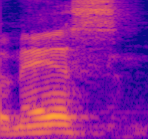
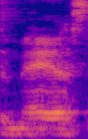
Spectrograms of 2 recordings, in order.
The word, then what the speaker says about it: Emmaus: about the road to Emmaus or however you pronounce it I think it's Emmaus that's how I've always pronounced it at least I mean Jesus appears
